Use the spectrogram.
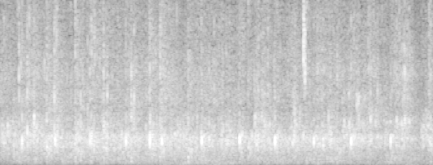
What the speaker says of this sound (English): So a round of applause for those very important people to us.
